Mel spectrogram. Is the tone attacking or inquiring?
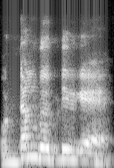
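attacking. It is said in an attacking tone.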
